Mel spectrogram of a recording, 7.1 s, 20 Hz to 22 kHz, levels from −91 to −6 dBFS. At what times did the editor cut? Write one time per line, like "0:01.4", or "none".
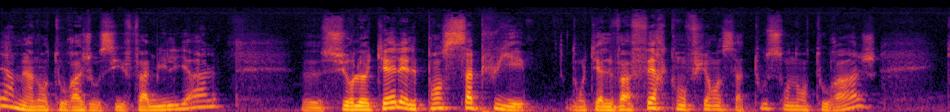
none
